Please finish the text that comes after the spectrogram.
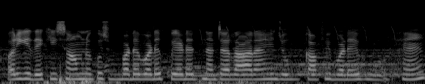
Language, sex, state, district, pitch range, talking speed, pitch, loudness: Hindi, female, Bihar, Lakhisarai, 230-240 Hz, 240 wpm, 235 Hz, -33 LUFS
